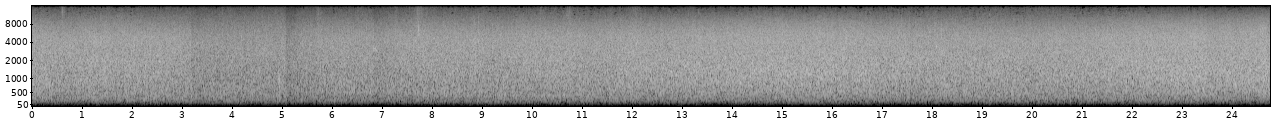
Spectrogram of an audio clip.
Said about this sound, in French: Le bruit de la rivière c'est terrible.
